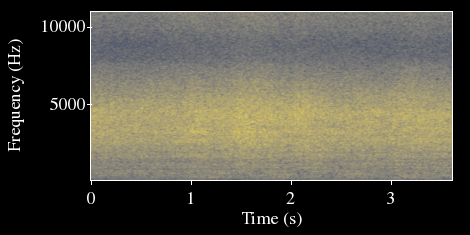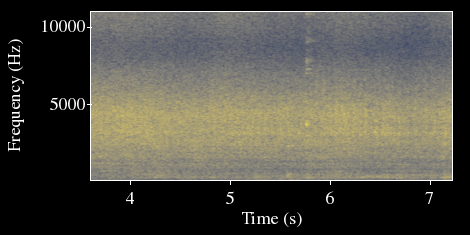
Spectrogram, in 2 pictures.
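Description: Food sizzles and bubbles loudly in a hot pan.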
